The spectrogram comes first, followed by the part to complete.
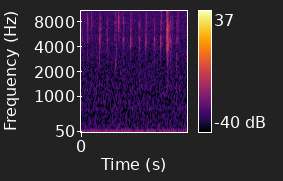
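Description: Faint, irregular small clicks from fingers working a perfume bottle's spray pump, which has not yet begun to spray, over a low steady hum.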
